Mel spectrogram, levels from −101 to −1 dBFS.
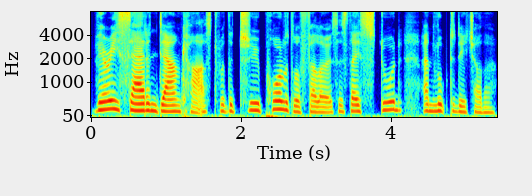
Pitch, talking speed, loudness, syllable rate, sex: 180 Hz, 200 wpm, -20 LUFS, 4.9 syllables/s, female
